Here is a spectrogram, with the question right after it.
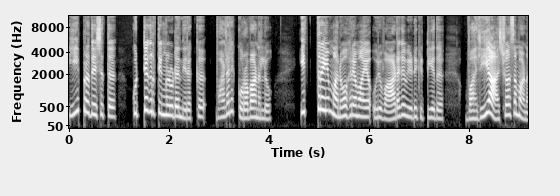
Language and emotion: Malayalam, surprised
